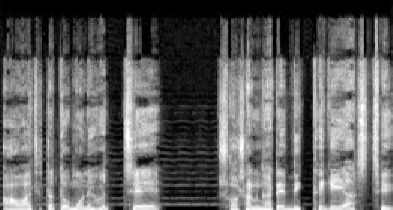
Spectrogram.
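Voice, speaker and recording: A male actor plays an inquisitive young city man in a cartoon story. His voice is high and very lively in pitch. He presses his questions stubbornly, with music behind him. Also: moderate pace. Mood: puzzled, uneasy. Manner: questioning, persistent. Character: curious, stubborn young city man visiting village relatives. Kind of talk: animated audio story dialogue.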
